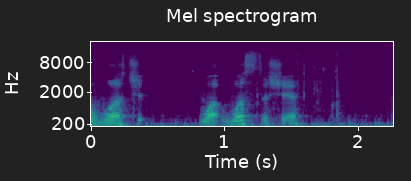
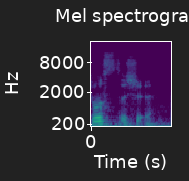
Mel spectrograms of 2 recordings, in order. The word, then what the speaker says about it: Worcestershire: It actually is Worcestershire. It's not Worcestershire. That's not it. It doesn't make sense to be Worcestershire. It's Worcestershire. Because it's from Worcester.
